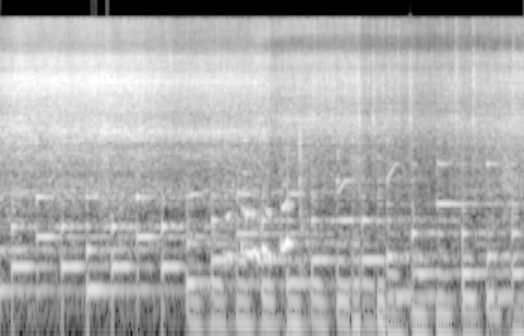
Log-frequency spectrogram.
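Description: Ginger-garlic paste and whole spices sizzling in hot oil in a kadai, stirred with a wooden spatula. The sizzle eases a little about halfway through. Soft background music with a stepping melody plays underneath.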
